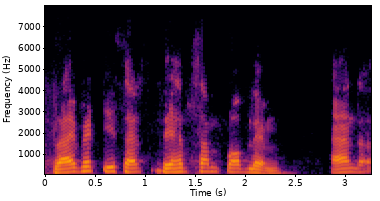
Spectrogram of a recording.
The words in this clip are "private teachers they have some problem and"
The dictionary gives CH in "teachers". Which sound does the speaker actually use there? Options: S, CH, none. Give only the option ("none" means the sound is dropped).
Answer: S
